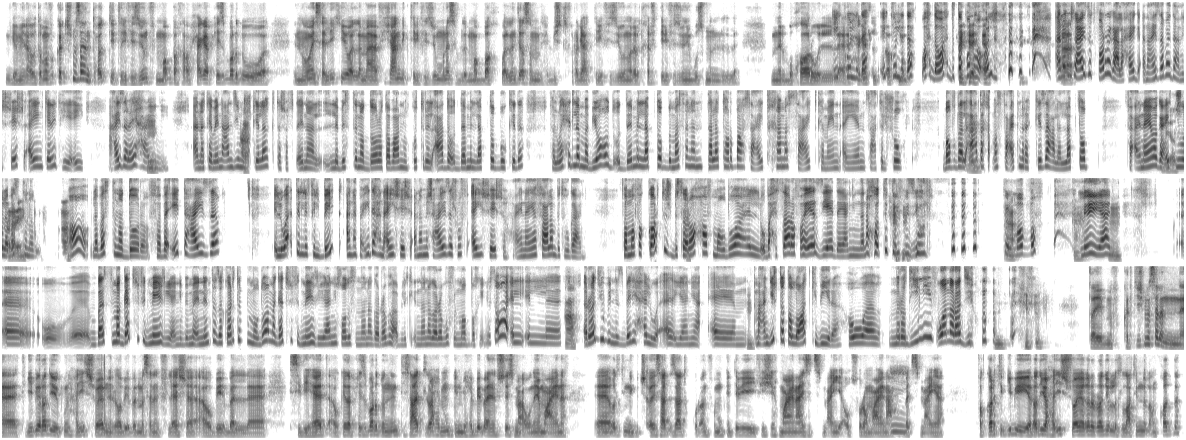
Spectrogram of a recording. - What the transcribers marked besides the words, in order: laugh; tapping; in English: "اللابتوب"; in English: "اللابتوب"; laugh; chuckle; laugh; chuckle; laugh; in English: "سيديهات"
- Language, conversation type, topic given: Arabic, podcast, إزاي بتفصل عن الموبايل لما تحب ترتاح؟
